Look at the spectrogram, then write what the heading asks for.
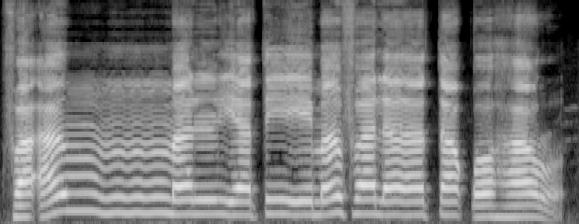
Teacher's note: آگے آیت تقہر، یہاں پر میم کے اوپر تشدید ہے تو یہاں پر ہم غنہ کر کے پڑھیں گے، پھر یہاں پر قاف ساکن ہے تو یہاں پر قلقلہ کر کے پڑھیں گے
